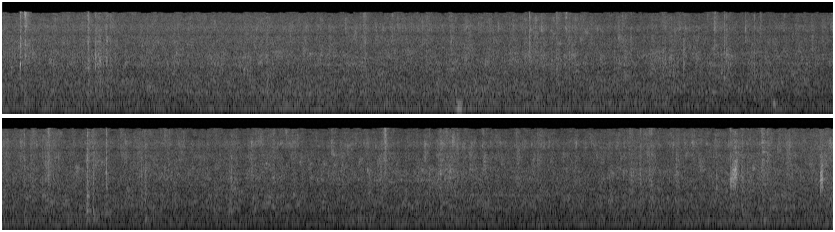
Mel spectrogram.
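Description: Steady hiss of rain falling, with a few soft taps and clicks scattered through it.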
